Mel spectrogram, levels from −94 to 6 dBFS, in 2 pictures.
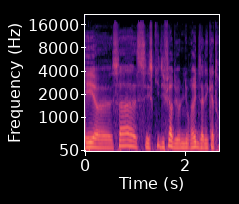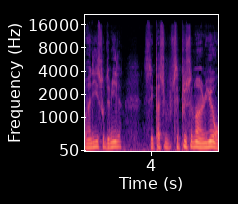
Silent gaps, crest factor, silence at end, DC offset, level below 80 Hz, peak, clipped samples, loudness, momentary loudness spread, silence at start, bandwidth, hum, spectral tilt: none; 16 dB; 0 s; under 0.1%; -48 dBFS; -10 dBFS; under 0.1%; -26 LUFS; 9 LU; 0 s; 18 kHz; none; -6.5 dB/octave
